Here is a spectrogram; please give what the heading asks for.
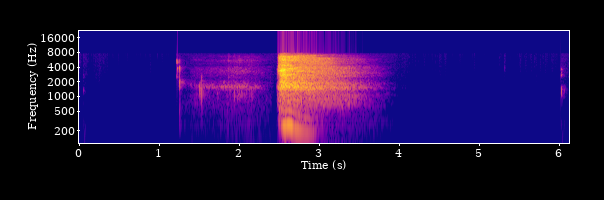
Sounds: Sigh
